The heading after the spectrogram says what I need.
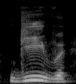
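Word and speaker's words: give: जी आई वी E last में आ रहा है। गिव बी आई के ई बाय के ई का उच्चारण ही कभी नहीं हो रहा है।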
